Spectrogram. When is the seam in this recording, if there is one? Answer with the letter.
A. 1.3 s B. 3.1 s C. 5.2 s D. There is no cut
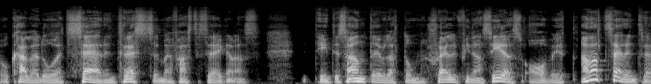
D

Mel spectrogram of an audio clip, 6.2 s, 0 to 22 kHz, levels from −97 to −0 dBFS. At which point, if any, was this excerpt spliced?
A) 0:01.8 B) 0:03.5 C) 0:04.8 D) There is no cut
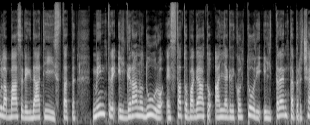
D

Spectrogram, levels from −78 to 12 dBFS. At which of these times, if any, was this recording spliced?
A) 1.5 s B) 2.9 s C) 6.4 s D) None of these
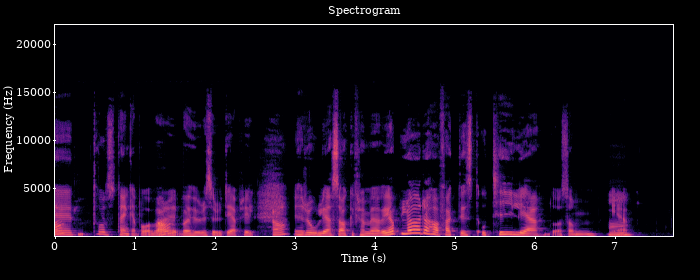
B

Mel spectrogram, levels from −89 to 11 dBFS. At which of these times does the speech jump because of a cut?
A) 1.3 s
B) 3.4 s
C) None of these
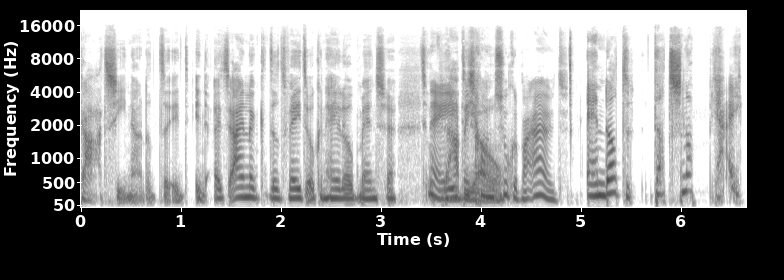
B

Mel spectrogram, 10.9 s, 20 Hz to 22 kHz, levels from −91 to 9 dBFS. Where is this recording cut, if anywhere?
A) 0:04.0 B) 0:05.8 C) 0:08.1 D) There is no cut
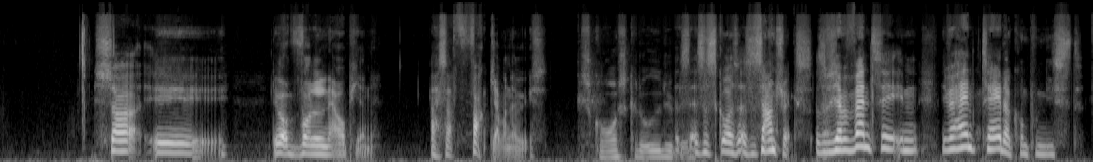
B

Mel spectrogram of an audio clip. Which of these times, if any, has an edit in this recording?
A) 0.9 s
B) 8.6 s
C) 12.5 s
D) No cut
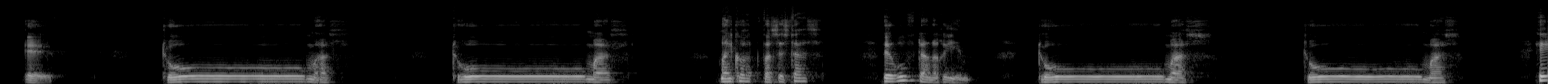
D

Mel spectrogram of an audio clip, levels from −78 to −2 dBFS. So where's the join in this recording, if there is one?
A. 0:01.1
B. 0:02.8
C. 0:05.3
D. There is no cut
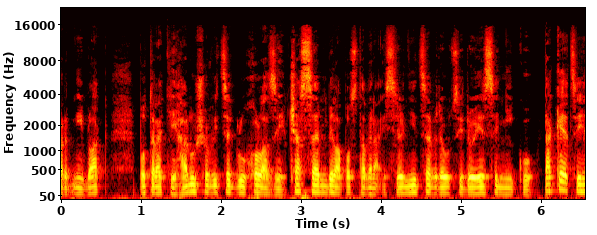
B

